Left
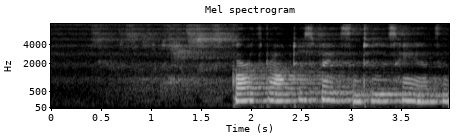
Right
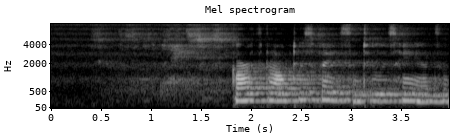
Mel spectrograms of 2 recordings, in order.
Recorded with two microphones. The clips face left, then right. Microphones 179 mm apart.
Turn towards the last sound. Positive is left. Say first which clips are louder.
# left 2 dB
turn(degrees=15)  # may be behind; listen again after turning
